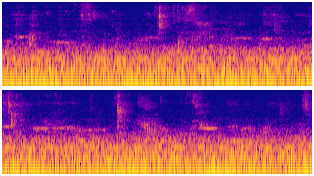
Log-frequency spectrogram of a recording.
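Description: A person chewing food close to the microphone, with irregular wet mouth smacks and clicks over a steady low hum.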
